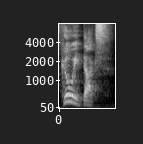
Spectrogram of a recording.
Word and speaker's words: geoducks: barcus comes in with geoducks pronounce gooey Ducks oh I'm sorry gooey ducks I don't pronounce any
